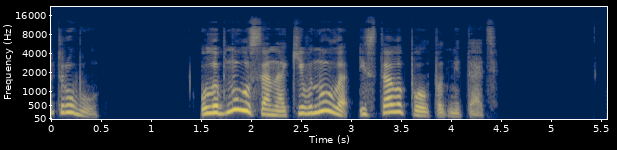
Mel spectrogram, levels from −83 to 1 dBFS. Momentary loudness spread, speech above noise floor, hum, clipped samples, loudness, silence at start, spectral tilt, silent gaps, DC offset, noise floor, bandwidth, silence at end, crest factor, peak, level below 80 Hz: 15 LU; over 73 dB; none; under 0.1%; -18 LUFS; 0 s; -5.5 dB/octave; 0.59-1.30 s; under 0.1%; under -90 dBFS; 14 kHz; 1.15 s; 18 dB; 0 dBFS; -68 dBFS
